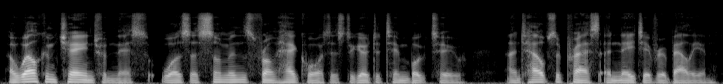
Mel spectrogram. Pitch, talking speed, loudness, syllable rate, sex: 95 Hz, 165 wpm, -21 LUFS, 5.0 syllables/s, male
